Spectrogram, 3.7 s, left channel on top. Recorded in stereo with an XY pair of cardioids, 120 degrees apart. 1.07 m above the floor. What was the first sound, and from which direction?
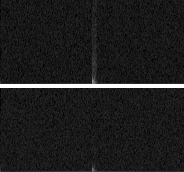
A fan, 10° right.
